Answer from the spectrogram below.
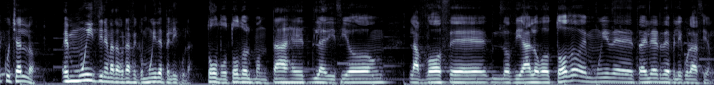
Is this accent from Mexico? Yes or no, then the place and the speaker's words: no; Cádiz, Andalusia, Spain; soy de Cádiz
